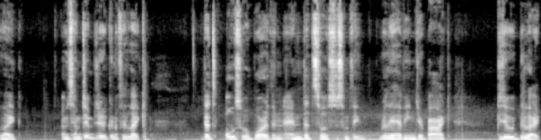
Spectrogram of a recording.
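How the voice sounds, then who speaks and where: A woman's medium-pitched, dark, mellow and somewhat breathy voice in a non-native accent, at a fairly quick pace with fairly even intonation and long, frequent pauses. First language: not English. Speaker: vlogger. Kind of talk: casual chat. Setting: in a car. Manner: halting.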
